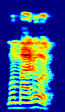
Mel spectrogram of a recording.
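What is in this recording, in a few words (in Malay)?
"memarut", Malay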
